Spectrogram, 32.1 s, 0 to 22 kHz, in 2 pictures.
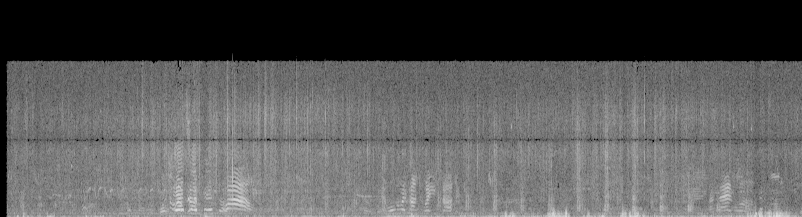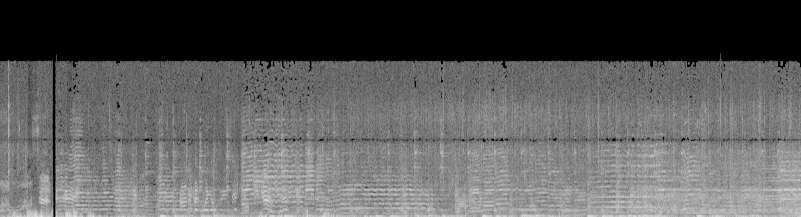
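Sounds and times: wind buffeting microphone: 0.2 - 18.9, 19.7 - 23.6.

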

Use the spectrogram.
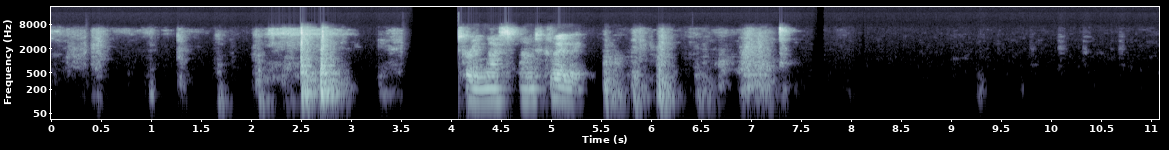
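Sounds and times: knocks and bumps: 5.5 - 7.2.

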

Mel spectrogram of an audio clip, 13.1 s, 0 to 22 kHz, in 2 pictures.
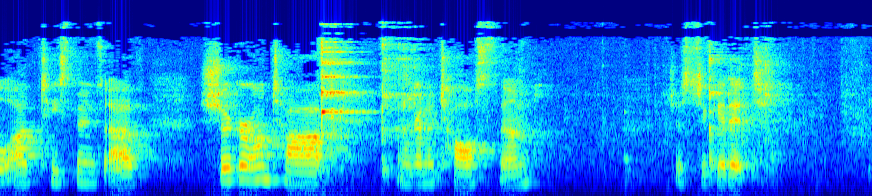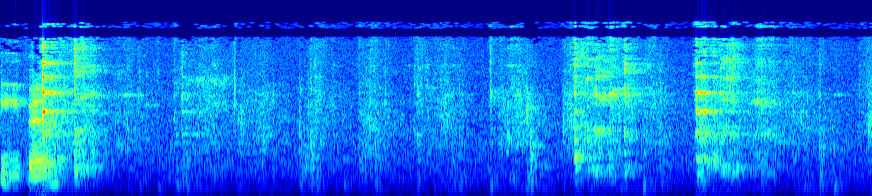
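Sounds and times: metal spoon scraping ceramic bowl: 5.0 - 8.6, 9.3 - 12.9.

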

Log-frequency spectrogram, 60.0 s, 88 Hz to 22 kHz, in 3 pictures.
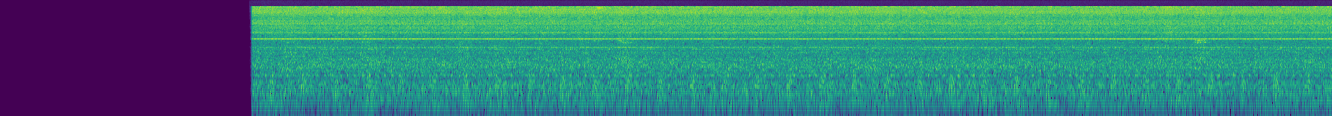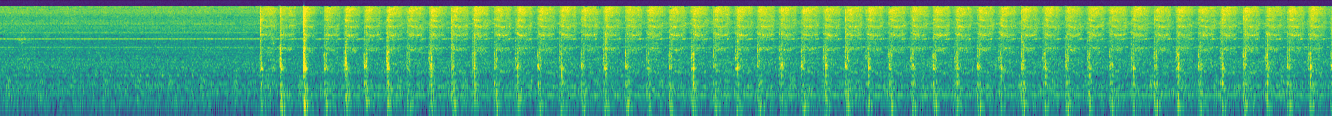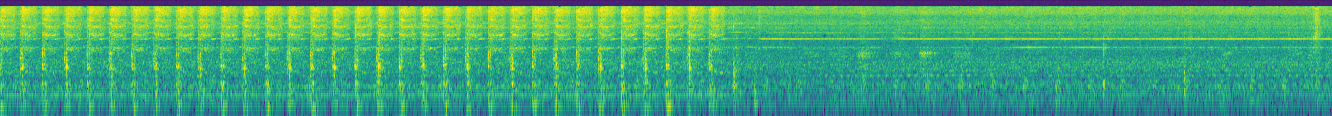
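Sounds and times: treadmill motor and belt hum: 3.8 - 59.9
feet pounding treadmill deck: 6.5 - 59.9.

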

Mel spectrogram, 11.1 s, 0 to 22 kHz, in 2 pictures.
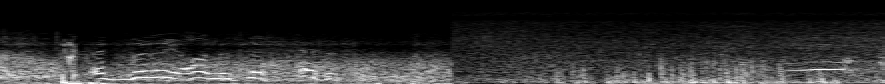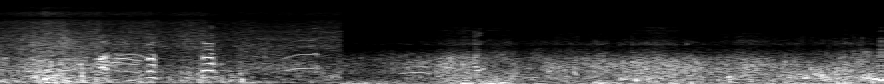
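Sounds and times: waves crashing onto beach: 1.8 - 9.4
wind buffeting microphone: 2.1 - 11.0.

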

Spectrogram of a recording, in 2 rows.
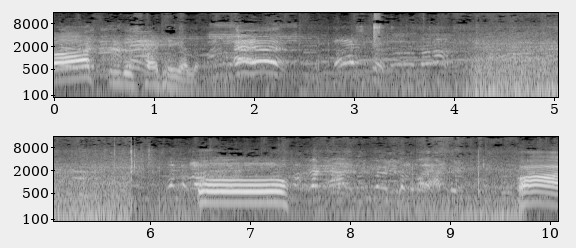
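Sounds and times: players calling out: 0.0 - 10.0.

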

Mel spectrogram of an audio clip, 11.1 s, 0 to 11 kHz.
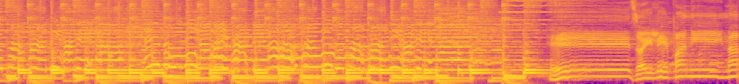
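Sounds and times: man singing folk song: 8.2 - 11.0.

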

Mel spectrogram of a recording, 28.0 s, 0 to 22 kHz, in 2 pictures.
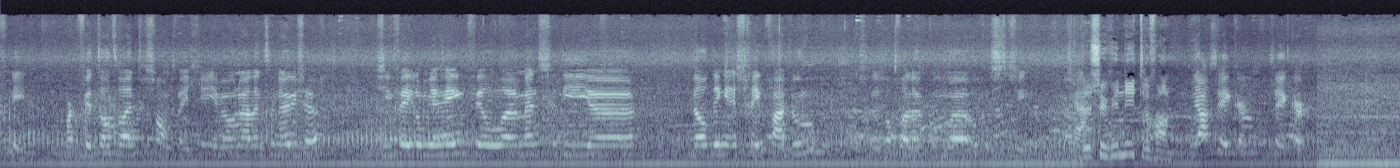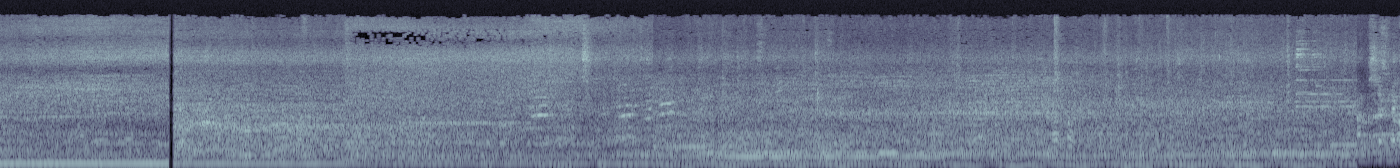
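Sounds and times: faint voices: 0.0 - 13.2, 14.6 - 28.0
low rumble: 13.1 - 27.6.

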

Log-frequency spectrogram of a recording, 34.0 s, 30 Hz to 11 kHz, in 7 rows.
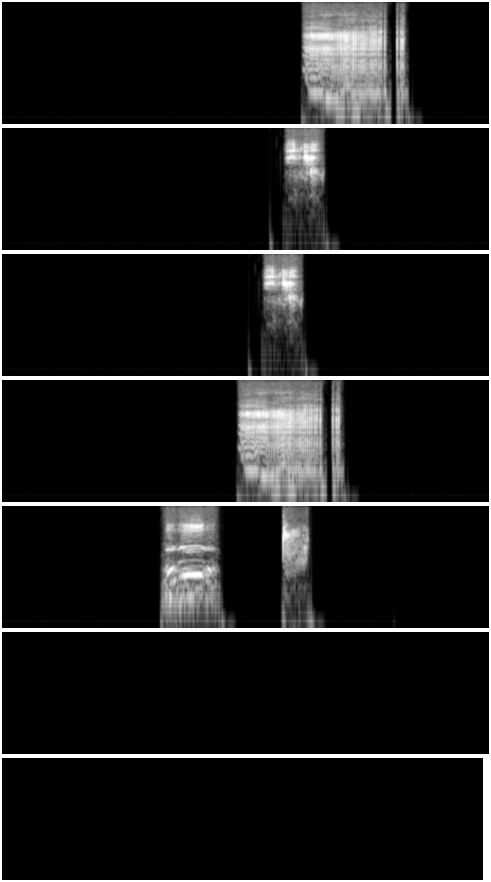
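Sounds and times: cartoon low rough blurt: 21.1 - 21.7.

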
